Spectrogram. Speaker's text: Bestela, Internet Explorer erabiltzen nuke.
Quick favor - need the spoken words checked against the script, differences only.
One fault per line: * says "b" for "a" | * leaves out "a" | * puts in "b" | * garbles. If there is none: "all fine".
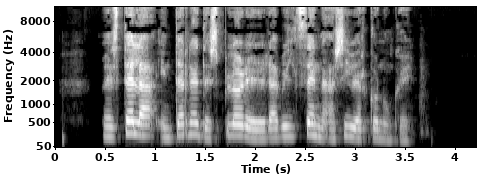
* puts in "hasi beharko"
